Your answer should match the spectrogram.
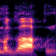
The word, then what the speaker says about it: McLaughlin: McLaughlin, yeah.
